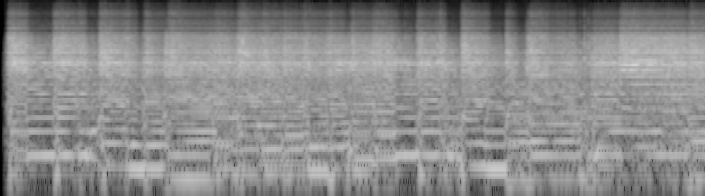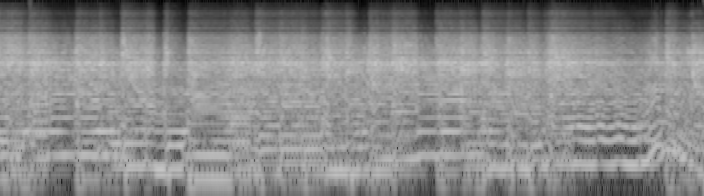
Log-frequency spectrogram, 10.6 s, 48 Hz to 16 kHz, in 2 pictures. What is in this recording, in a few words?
API 550A, EQ; 吉他; Waves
